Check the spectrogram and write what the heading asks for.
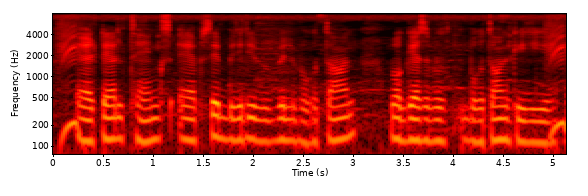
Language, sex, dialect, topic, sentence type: Hindi, male, Kanauji Braj Bhasha, banking, statement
